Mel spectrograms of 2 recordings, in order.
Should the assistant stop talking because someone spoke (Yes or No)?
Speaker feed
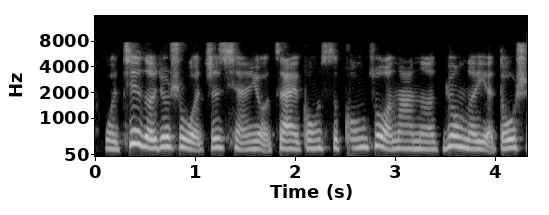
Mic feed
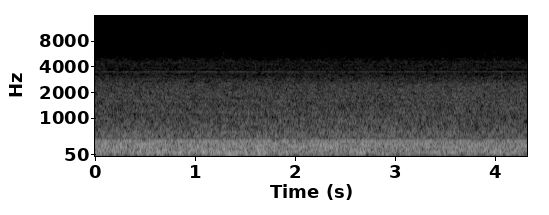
No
